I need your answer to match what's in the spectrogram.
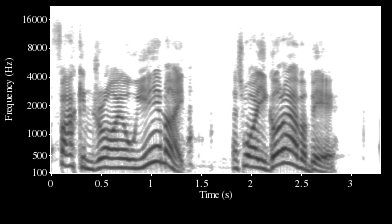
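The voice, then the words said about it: Put-on Australian accent. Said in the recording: “loves doing his accent, doesn't he? ... I love Aussies.”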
